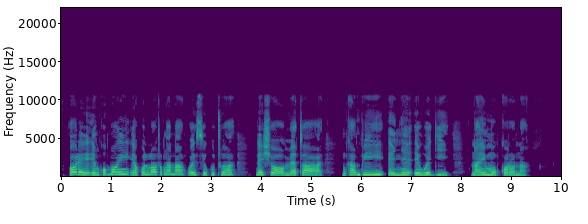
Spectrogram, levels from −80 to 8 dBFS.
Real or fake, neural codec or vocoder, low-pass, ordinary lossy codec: real; none; none; none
